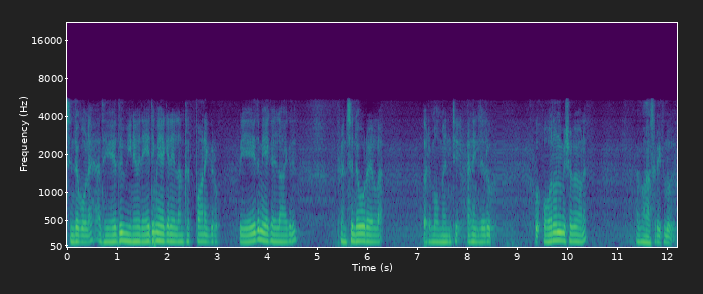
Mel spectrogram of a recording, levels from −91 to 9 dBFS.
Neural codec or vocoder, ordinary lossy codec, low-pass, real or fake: codec, 16 kHz, 0.5 kbps, X-Codec, WavLM features, trained on Multilingual LibriSpeech; none; 5.4 kHz; fake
